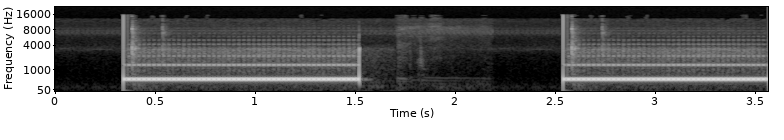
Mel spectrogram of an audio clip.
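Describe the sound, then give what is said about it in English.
A telephone ringing tone as a radio station calls a contest winner: two long, steady electronic buzzes separated by a second of silence, loud, with no voices. “Yes, and we're going to call them on the phone right now.”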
